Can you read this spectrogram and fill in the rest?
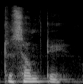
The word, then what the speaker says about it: Tsumpti: He was Fred Sumpter, but the correct pronunciation was Tsumpti, so I shortened it to Tsumpti with a hard T.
